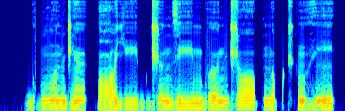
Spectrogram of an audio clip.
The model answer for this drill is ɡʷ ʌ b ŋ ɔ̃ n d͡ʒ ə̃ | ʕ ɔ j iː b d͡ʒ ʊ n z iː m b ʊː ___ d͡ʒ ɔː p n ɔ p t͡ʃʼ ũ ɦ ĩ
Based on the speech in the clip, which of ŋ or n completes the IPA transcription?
n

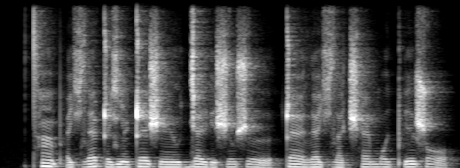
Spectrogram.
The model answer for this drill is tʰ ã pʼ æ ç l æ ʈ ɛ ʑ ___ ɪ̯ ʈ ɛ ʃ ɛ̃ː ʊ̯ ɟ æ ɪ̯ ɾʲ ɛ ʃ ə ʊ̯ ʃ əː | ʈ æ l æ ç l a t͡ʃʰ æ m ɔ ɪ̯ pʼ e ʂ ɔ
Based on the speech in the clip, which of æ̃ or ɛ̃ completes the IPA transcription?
ɛ̃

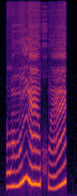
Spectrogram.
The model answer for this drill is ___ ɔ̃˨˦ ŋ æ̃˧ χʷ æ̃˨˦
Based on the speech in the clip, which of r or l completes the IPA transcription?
l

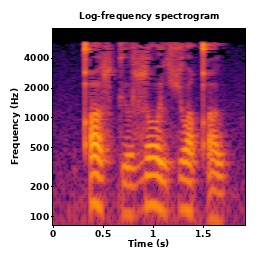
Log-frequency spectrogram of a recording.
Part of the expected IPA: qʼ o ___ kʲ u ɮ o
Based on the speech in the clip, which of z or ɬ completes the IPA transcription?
ɬ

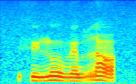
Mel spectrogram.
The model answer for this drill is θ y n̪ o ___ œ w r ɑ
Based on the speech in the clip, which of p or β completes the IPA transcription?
β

